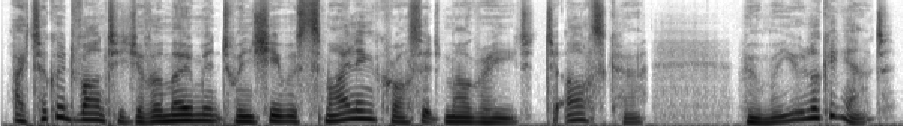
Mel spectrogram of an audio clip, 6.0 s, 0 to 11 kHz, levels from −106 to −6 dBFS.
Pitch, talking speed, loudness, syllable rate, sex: 150 Hz, 210 wpm, -18 LUFS, 6.3 syllables/s, male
